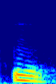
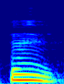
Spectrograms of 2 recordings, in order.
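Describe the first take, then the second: First: Ou said as the vowel in vous, the wrong sound. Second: U said with lips rounded as for ou and the tongue as for I; French u. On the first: Teacher shows the learner the wrong ou sound for U. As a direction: say ou with rounded lips pushed back. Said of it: "ne se prononce pas ou". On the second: Teacher models the learner's correct French U. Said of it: "elle se prononce". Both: Shown as a demonstration.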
